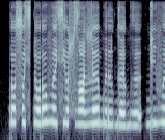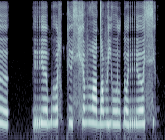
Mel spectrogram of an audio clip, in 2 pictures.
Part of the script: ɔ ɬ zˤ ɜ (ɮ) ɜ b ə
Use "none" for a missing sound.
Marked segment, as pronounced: ɮ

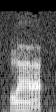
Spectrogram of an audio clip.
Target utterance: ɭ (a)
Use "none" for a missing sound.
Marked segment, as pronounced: a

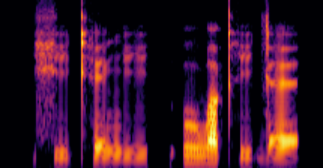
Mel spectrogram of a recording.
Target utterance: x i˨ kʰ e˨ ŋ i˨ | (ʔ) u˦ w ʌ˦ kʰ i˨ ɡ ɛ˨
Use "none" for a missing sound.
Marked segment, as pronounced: ʔ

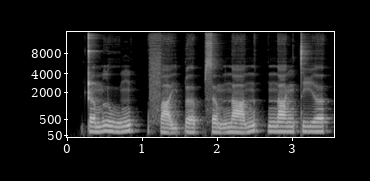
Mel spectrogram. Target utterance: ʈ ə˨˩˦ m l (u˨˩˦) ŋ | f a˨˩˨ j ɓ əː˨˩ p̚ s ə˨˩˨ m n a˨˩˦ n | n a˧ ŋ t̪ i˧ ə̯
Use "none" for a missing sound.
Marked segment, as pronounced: u˨˩˦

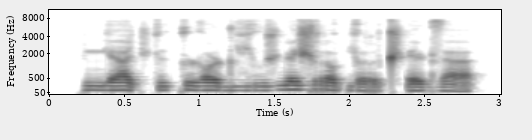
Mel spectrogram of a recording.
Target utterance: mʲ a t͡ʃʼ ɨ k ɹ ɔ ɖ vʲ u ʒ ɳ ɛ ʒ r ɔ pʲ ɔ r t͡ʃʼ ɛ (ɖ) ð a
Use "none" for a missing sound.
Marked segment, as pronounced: ɖ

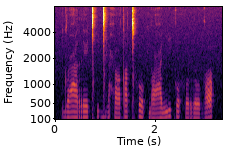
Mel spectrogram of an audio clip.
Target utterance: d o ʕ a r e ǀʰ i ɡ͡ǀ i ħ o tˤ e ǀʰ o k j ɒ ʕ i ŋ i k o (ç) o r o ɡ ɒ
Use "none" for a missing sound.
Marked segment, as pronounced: h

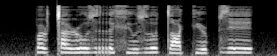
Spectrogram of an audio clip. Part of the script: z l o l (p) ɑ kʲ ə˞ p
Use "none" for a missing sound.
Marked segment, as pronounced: t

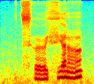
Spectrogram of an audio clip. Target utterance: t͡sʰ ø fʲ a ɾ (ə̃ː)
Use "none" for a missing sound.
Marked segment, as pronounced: ə̃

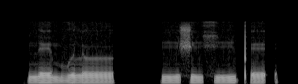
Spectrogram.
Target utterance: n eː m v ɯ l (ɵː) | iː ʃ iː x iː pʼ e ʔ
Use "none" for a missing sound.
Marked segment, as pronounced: ɵː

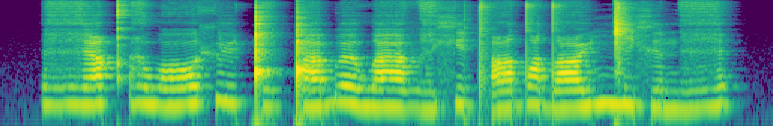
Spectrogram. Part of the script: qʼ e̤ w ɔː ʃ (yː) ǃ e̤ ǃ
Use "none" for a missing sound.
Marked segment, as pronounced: yː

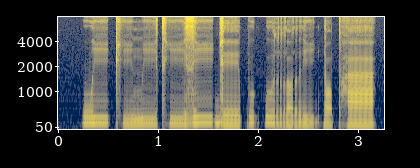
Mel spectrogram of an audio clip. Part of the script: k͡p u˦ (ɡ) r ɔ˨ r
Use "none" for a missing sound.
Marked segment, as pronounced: none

